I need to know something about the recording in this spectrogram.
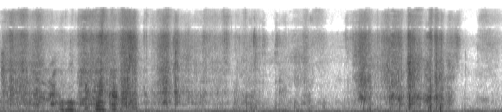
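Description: Hook-and-loop (Velcro) straps of a Sager traction splint being pulled and pressed shut around a leg. There are several short tearing sounds, near the start and again about seven seconds in, with some low murmured speech.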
